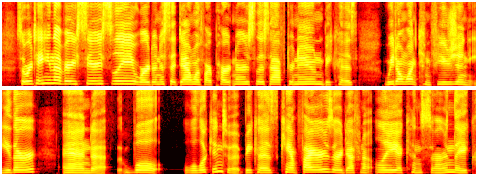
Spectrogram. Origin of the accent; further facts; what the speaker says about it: the West, United States; Because that's definitely part of something growing up in the West that we learn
